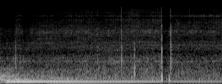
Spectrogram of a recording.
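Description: Live acoustic ensemble music: one low note held between sung lines and slowly fading, with a couple of soft clicks.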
